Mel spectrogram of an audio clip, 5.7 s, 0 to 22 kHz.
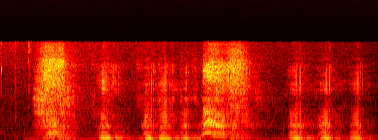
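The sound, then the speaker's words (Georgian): A 16-year-old hippopotamus vocalizes at a zoo, where it is sheltering in an open elephant enclosure after a flood. The calls come as a series of deep, rumbling, grunting bursts with short pauses between them, loud and irregular. “16 წლის ჰიპოპოტამი, რომელიც წყალდიდობის შემდეგ დროებით სპილოების ღია ვოლიერს აფარებს თავს”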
